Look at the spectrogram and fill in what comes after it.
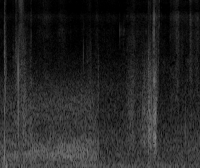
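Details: Footsteps and shuffling on a rural trail at night, with a few sharp crunches and soft rustling; no animal calls.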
